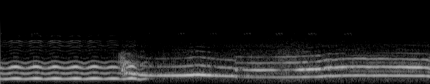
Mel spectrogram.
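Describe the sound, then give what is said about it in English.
A dog howls in one long, sustained cry, fairly loud, wavering at first, then sliding down in pitch and holding a steady, mournful tone for several seconds. “I think the dog is better.”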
